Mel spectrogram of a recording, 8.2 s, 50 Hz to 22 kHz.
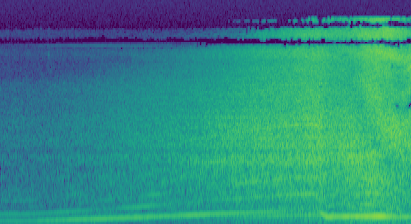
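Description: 1977 Chrysler Town & Country wagon's 440 V8 pulling toward and past the microphone under acceleration: the engine note climbs steadily in pitch and grows louder. About six and a half seconds in the pitch drops sharply, and it is loudest just after, as the car goes by.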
